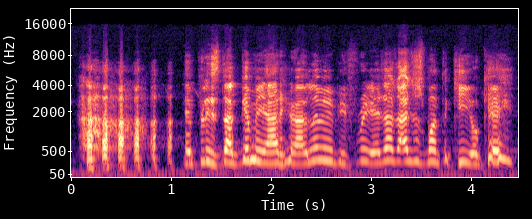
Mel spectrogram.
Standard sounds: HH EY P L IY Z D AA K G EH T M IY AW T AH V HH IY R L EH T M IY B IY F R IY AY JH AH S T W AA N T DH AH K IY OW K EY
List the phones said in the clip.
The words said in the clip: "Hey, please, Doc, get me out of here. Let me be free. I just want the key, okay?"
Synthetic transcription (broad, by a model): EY P L IY Z D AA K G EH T M IY AW T HH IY R L EH T M IY B IY F R IY AY JH AH S T W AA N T DH AH K IY OW K EY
